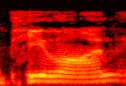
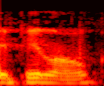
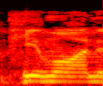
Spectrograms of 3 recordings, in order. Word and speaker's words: Pilon: Pilon is the most accepted way. If you want to get kind of French-Canadian, you could say Pilon. But Pilon is the preferred over Pilon, Pilan, and all the other weird ones I get.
